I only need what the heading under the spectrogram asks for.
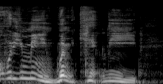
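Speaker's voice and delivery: mock indignant, offended, outraged screaming outburst. Mocking a crowd of followers jumping around someone, mock outraged screaming. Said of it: "screaming like".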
